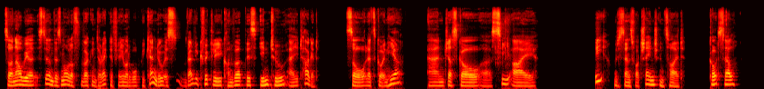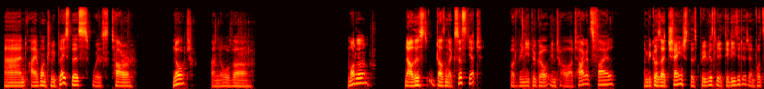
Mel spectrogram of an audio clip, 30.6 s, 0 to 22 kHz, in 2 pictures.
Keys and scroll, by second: 9.8-10.5 typing, 11.7 typing, 16.8-23.0 typing, 25.4-27.1 typing.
